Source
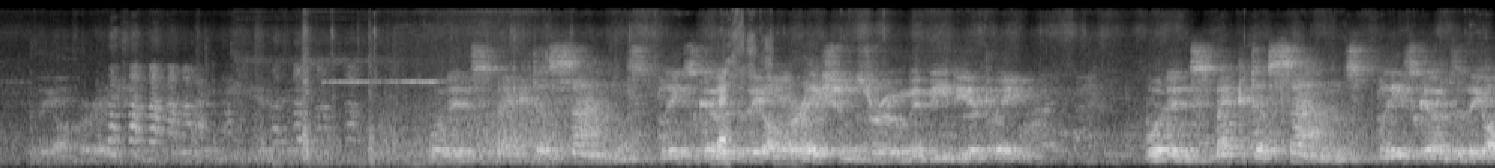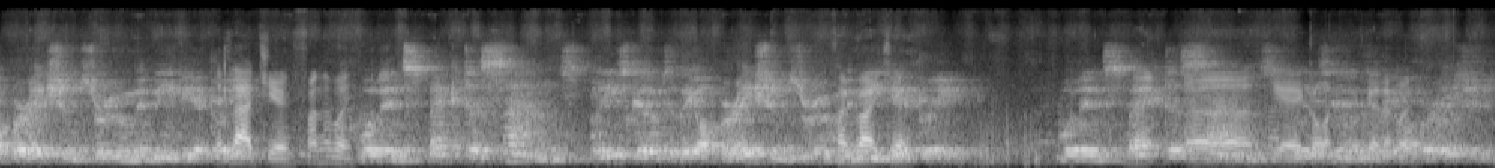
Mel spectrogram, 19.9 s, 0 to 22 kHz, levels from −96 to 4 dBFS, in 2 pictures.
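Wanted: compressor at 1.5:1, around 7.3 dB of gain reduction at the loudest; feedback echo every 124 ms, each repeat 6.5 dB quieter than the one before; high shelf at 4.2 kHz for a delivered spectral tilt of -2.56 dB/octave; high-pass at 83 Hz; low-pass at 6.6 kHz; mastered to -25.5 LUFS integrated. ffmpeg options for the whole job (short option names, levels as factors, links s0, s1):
-af "highpass=83,lowpass=6600,highshelf=f=4200:g=7.5,acompressor=threshold=0.0282:ratio=1.5,aecho=1:1:124|248|372|496|620|744:0.473|0.222|0.105|0.0491|0.0231|0.0109,volume=0.944"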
